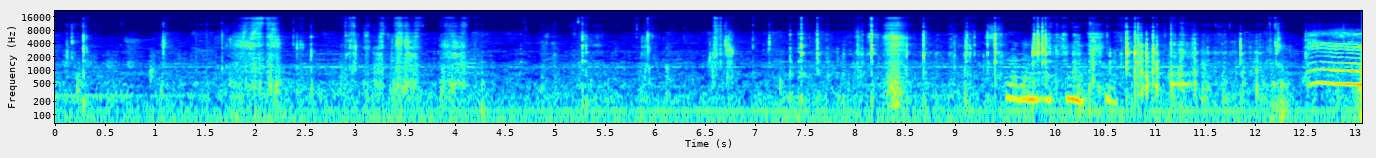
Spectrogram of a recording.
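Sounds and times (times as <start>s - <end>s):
crunchy chewing: 1.0s - 9.3s.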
